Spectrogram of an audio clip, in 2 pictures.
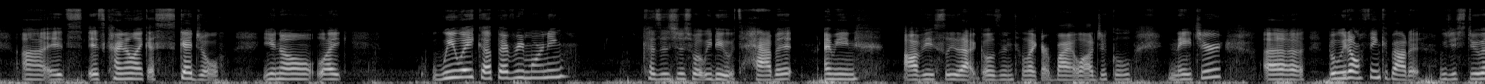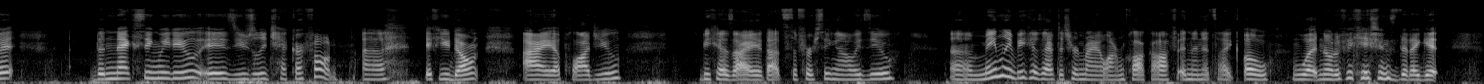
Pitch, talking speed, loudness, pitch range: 240 Hz, 185 wpm, -24 LUFS, 225-275 Hz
